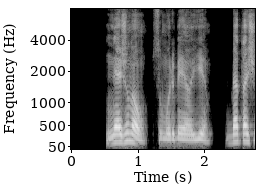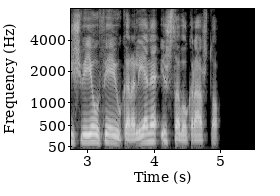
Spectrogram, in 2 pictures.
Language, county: Lithuanian, Panevėžys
